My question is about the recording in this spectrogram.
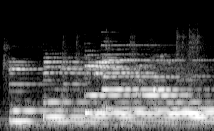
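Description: Electric guitar played through delay effects: a run of plucked notes, each entering about every half second and ringing on so they overlap into a sustained chord.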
